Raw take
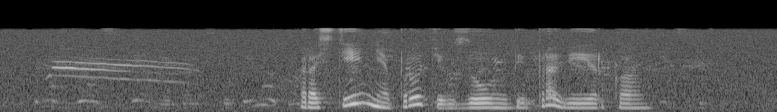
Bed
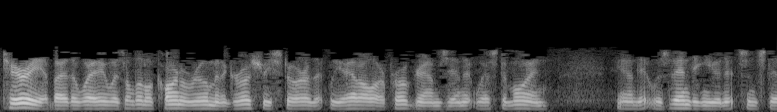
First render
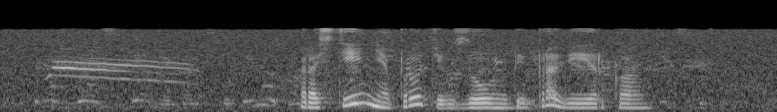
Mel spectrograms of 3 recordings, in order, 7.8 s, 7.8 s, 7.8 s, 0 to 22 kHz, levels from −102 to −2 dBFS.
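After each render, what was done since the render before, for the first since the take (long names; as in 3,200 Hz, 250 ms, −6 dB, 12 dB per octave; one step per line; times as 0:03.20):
broadband denoise 8 dB, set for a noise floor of −49 dBFS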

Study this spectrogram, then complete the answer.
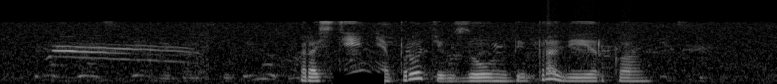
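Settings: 0:01.50–0:02.09: multiband upward and downward compressor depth 100%
0:03.33–0:03.85: Butterworth high-pass 660 Hz 72 dB per octave
0:05.26–0:06.77: one scale factor per block 5 bits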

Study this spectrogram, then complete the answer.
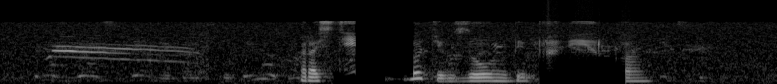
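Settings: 0:00.81–0:02.19: low-shelf EQ 79 Hz −11.5 dB
0:03.55–0:04.14: flat-topped band-pass 250 Hz, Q 7.9
0:05.39–0:06.26: inverse Chebyshev high-pass filter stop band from 300 Hz, stop band 80 dB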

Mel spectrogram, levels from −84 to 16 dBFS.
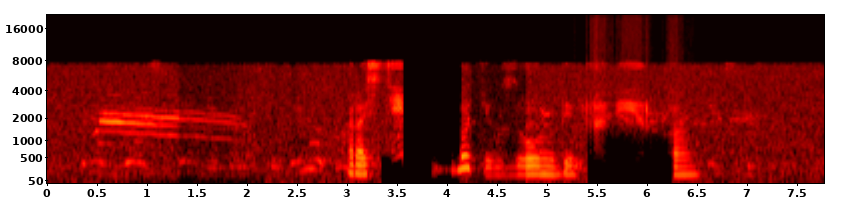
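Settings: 0:01.32–0:02.50: downward compressor 3 to 1, threshold −48 dBFS
0:04.23–0:04.79: clip gain −10.5 dB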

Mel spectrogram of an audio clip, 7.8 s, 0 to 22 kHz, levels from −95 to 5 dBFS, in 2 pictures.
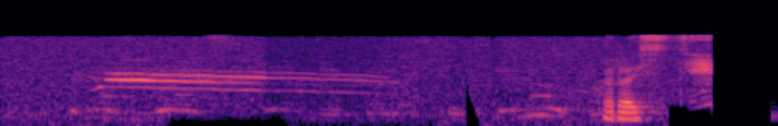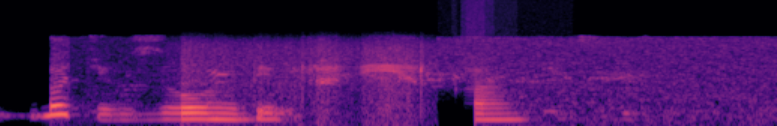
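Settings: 0:00.84–0:01.43: high-pass filter 320 Hz 24 dB per octave
0:02.32–0:03.00: all-pass dispersion lows, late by 74 ms, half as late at 660 Hz
0:04.71–0:06.07: variable-slope delta modulation 32 kbit/s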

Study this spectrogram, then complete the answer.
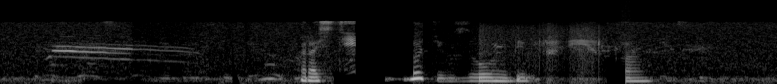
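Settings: low shelf with overshoot 320 Hz +7 dB, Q 3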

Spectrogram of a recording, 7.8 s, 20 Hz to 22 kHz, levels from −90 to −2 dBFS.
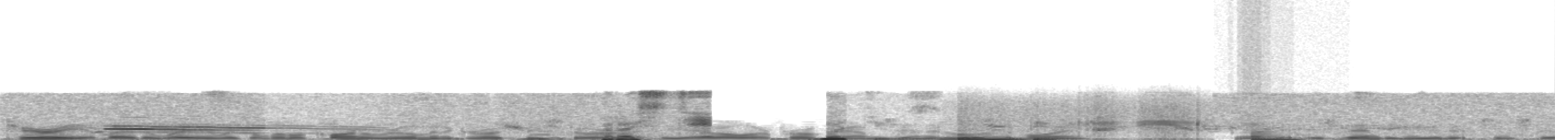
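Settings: mix in bed −7 dB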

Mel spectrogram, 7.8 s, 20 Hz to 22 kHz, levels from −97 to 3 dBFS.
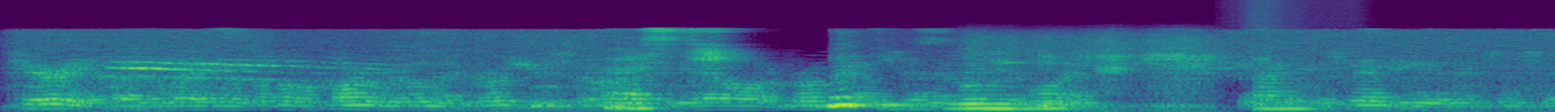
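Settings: four-comb reverb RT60 0.35 s, combs from 25 ms, DRR −7.5 dB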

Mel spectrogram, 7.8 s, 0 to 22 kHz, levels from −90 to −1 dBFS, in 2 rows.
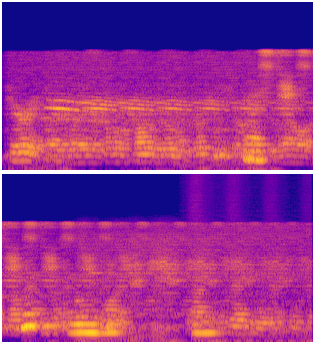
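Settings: double-tracking delay 38 ms −2.5 dB
delay with a high-pass on its return 468 ms, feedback 75%, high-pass 1,500 Hz, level −3.5 dB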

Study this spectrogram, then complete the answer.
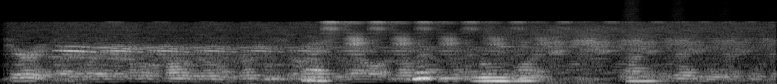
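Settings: level −2.5 dB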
